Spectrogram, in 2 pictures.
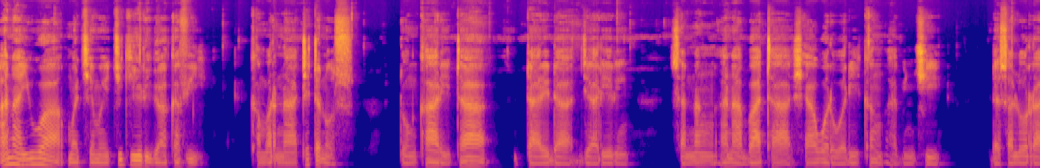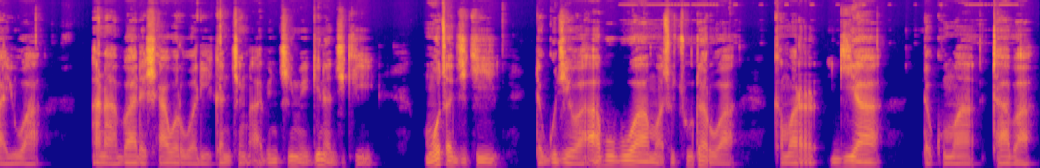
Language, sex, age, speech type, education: Hausa, male, 15-29, spontaneous, secondary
